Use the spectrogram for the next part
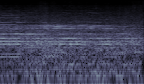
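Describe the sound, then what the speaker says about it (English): A car horn blares in a single steady, loud, continuous honk amid traffic in Florida, close by and uninterrupted. "people are going nuts already on the horn"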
